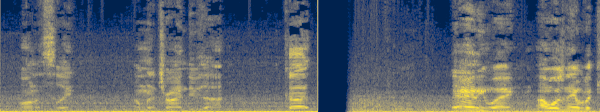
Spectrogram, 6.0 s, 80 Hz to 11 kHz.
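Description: Steady low hum of an Audi S3's engine and tyres heard inside the cabin while cruising at about 60 mph in fourth gear. The sound cuts out briefly about three seconds in.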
